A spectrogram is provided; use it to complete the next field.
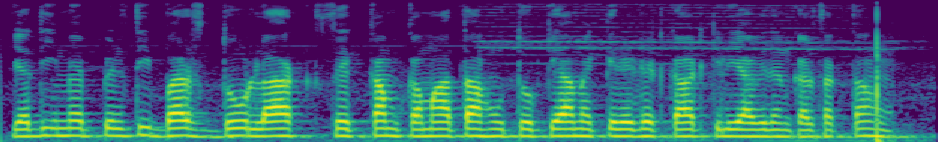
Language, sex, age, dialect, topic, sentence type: Hindi, male, 25-30, Awadhi Bundeli, banking, question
